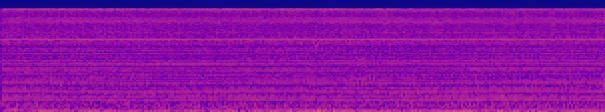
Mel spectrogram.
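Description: Near silence: a faint, steady electrical hum from the recording setup, with a thin high whine over it.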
